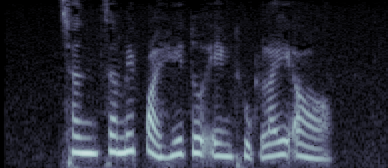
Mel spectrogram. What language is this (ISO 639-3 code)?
tha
